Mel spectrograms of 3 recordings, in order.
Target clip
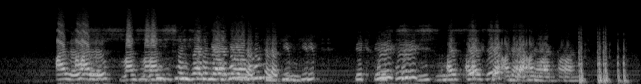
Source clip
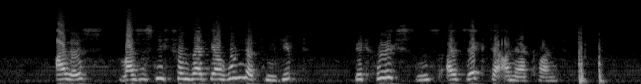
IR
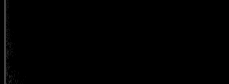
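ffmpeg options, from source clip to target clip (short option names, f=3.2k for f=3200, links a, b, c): -filter_complex "[0:a]asettb=1/sr,asplit=3[a][b][c];[a]atrim=end=0.774[d];[b]atrim=start=0.77:end=1.81,asetpts=PTS-STARTPTS,afade=t=in:d=0.004:c=qsin,afade=t=out:st=1.036:d=0.004:c=qsin,equalizer=f=630:t=o:w=0.33:g=-4,equalizer=f=2k:t=o:w=0.33:g=-10,equalizer=f=3.15k:t=o:w=0.33:g=7[e];[c]atrim=start=1.806[f];[d][e]acrossfade=d=0.004:c1=hsin:c2=qsin[g];[g][f]acrossfade=d=0.004:c1=qsin:c2=hsin,aecho=1:1:186.6|244.9:0.708|1"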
